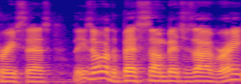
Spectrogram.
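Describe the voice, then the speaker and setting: Using an ordinary speaking voice, a man talks at a fairly quick pace and medium pitch with lively intonation. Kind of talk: joke telling. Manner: casual storytelling.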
